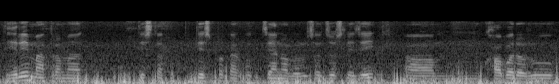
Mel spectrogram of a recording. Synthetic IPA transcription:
d̪ʱeɾʌjmat̪rʌmat̪est̪at̪esprʌkarkot͡sjanʌlɦʌɾut͡sʰʌd͡zʌslet͡saĩ | kʰʌbʌɾʌɾu

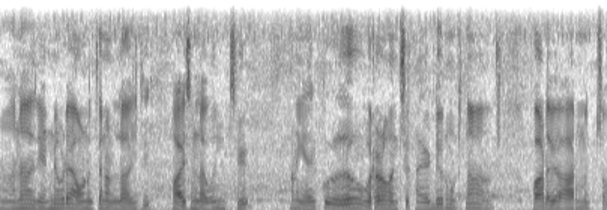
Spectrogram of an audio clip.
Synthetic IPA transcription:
aːnaːɐðɪlɛnːɐʋɪɽɐɐʋɐnɐkːɯt̪ãːnɐlːaːjðɯaːjɐsɐnɐlaːʋɐɲt͡ʃːɯ | aːnãːɛðɐɾkːɯðoɔɾaːɭɐ̃ʋɐɲt͡ʃɯnãːɛɳːiʋɐɾmɐʈːɯ̃t̪ːãː | paːɽɐʋeːaːɾɐmɪt͡ʃːʊ̃

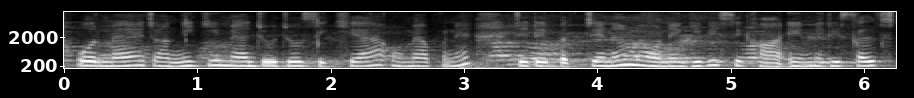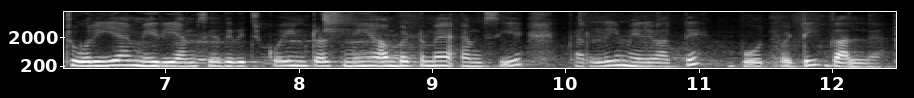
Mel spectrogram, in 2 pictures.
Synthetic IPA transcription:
ɔːɾmɛ̃ːt͡ʃaːniːkimɛ̃ːd͡ʒoːd͡ʒoːsɪkʰɪjaːɛːʔoːmɛ̃ːəpneːd͡ʒeːɽeːbətːʃeːnemɛ̃oːneːɡiːʋʱiːsɪkʰãːʔeːmeːɾiːsɛːlpʰsʈoːɾiːɛːmeːɾiːɛːmsieːd̪eːʋɪt͡ʃkoːiɪɳʈɾəsʈnəĩːãːbəʈmɛ̃ːʔɛːmsiːeː | kəɾləiːmeːɾeːaːt̪eː | bɔːt̪bəɖiːɡəlɛː

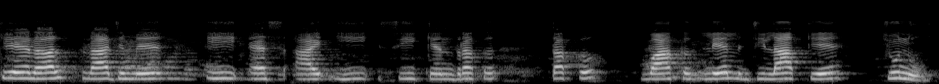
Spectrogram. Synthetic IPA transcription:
keɾəlɾaːd͡ʒjəmẽiesaiisikẽnd̪ɾək | t̪ək | ʋakleːld͡ʒilake | t͡ʃunu

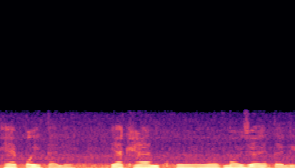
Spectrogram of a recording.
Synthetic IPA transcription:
hɛ̃pəjt̪ali | jakʰeɭãnkʰuːpməd͡ʑajɛt̪ali

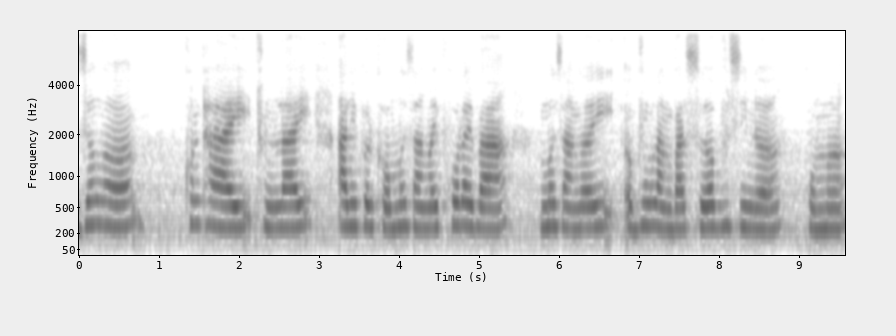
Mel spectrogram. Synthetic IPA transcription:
zɯŋɯ | kʰɔntʰajtʰunlaj | aɾipʰɯɾkʰɯwmɯzaŋɯjpʰɔɾajba | mɯzaŋɯjbuŋlaŋbasɯbuzinɯ | hʰɔmɯ

